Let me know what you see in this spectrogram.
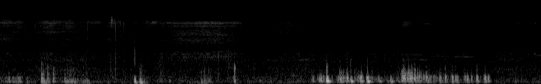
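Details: Soft, low gurgles and bubbling rumbles in short clusters, heard with an ear resting on a hungry adult man's belly while he played a game, against faint background noise: normal hunger borborygmi.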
